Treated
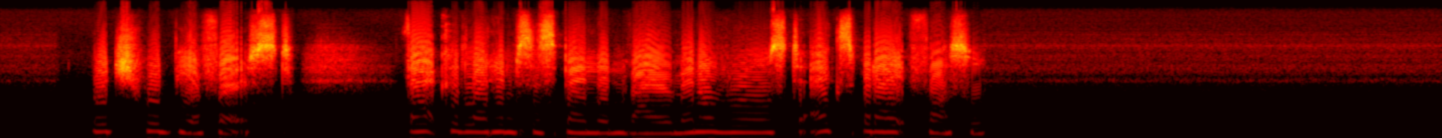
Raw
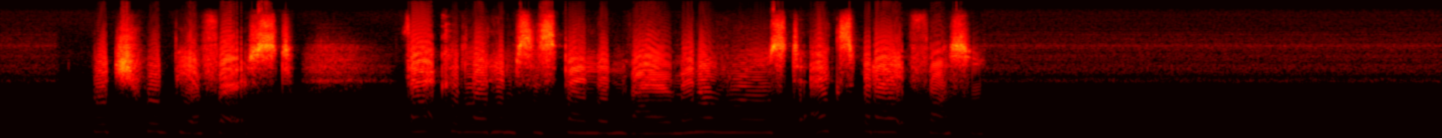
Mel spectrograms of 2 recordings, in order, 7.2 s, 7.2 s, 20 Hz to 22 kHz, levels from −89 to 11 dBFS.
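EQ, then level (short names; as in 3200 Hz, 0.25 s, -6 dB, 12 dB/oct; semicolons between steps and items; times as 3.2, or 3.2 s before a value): bell 210 Hz +12.5 dB 0.76 oct; +6.5 dB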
